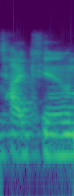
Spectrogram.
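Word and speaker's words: Thai Kun: So it's spelled THAI space KUN. Oh. I think it's kind of a play on the word tycoon, like the tropical storm, but it's just amazing Thai street food.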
